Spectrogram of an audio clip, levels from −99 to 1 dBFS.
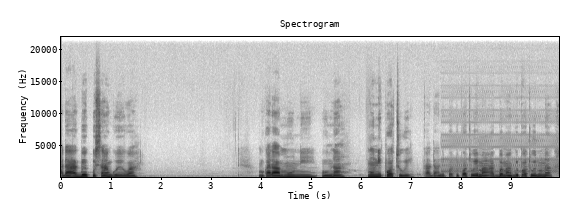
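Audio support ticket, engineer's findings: Timecode bleed from 7.59 s to the end of the speech. Steady chirpy warble sitting roughly 25 dB under the voice, flipping between pitches near 1 and 2 kHz. Probable source is an LTC track or cable coupling into the audio path. The square-wave code switching frequency per bit gives that warble, and the cadence fits 24 fps code. Worth checking routing and cable runs.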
